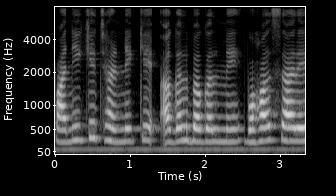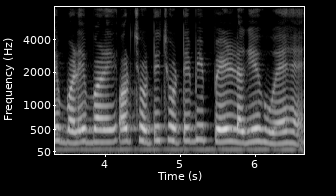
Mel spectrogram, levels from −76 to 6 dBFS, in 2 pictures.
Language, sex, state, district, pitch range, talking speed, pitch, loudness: Maithili, female, Bihar, Lakhisarai, 250-275 Hz, 145 wpm, 260 Hz, -18 LUFS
